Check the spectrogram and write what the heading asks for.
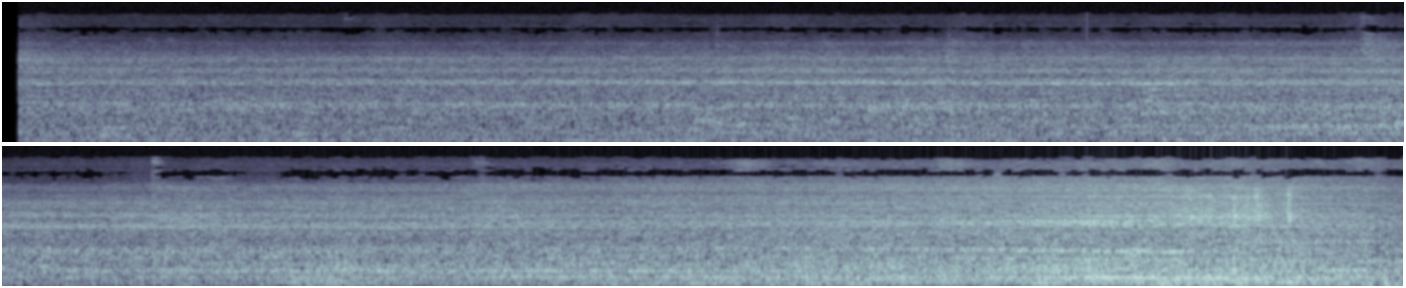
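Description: NS double-deck electric passenger train pulling into a station platform, its rumble growing steadily louder as it nears and peaking shortly before the end, with a thin steady whine over it.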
